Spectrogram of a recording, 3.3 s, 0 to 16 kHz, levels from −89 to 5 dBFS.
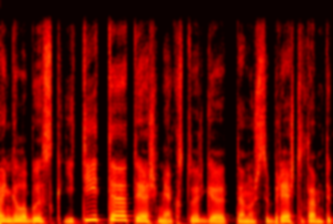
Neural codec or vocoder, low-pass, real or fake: none; 14.4 kHz; real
